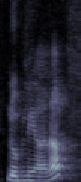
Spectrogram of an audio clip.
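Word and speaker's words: Ljubljana: कैसे करते हैं इसको ल जुब लजाना नहीं बोलते हैं ओके लुबना जे साइलेंट लु ले आना लब ले आना तो हमने बोला एक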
